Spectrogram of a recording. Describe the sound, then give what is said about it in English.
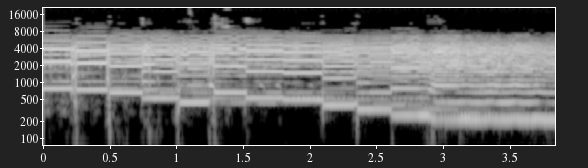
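Distorted rock electric guitar plays a lick with a fret wrap muting the strings. Many quick, cleanly separated notes step downward in pitch and end on a longer sustained low note, with no extra string noise. “So in this particular thing, I'm actually deadening out the string so you're not getting excess noise here with this fret wrap here. And so what I'm doing is I'm playing this.”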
